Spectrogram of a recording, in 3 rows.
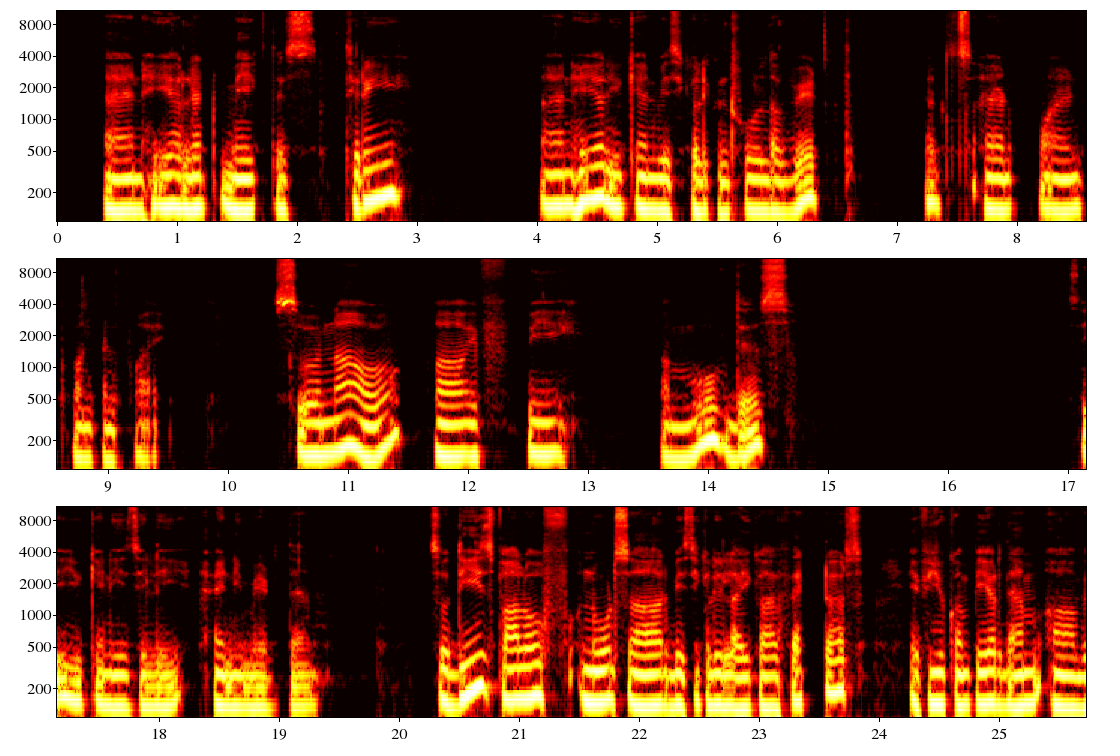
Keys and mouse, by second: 0.2 click, 1.1-2.2 drag, 4.2-5.7 shift+drag, 5.9-8.7 drag, 10.4 KP_7, 11.4 middle click, 14.5-22.3 drag, 23.3 click.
